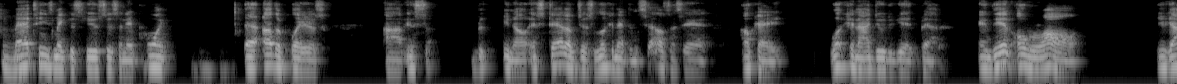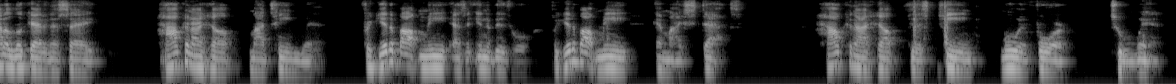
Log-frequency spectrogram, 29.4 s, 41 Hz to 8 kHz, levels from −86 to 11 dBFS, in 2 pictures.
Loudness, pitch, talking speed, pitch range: -29 LUFS, 110 Hz, 145 wpm, 100-120 Hz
